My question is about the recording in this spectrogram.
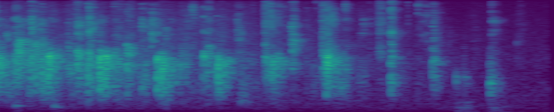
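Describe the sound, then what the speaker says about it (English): An audience applauds a poet at a fundraiser sit-in and anthology launch. Brisk, dense clapping rings out, then thins into scattered claps and fades away. "Please give a big round of applause for Diane."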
